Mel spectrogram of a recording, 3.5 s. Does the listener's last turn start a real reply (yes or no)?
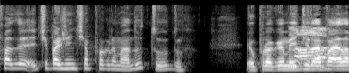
no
